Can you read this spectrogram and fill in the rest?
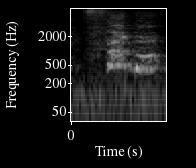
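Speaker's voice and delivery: very high squealed mock shout; hyper yell. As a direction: shriek it like an overexcited hype man. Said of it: "'cause I act hyper".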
